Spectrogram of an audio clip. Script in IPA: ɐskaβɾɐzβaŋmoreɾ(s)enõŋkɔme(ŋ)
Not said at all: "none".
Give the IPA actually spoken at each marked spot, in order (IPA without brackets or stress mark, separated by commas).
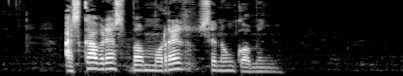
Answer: s, ŋ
